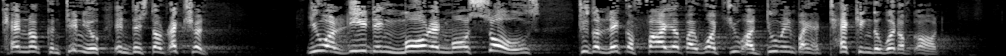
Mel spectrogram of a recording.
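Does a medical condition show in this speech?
No.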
